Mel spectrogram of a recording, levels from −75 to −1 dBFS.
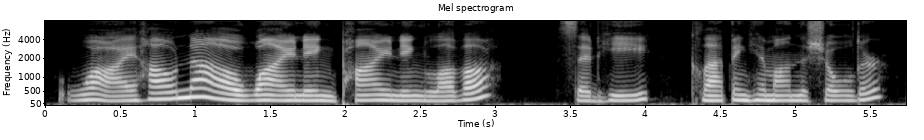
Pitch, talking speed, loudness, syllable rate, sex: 190 Hz, 135 wpm, -15 LUFS, 3.7 syllables/s, female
